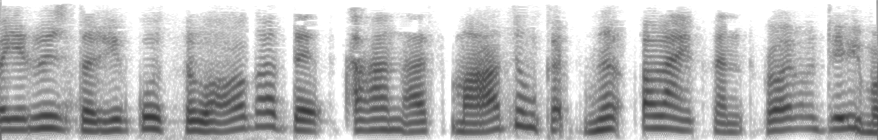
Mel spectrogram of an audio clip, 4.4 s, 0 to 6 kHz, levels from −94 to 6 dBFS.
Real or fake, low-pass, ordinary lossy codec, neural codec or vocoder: fake; 5.4 kHz; MP3, 32 kbps; codec, 16 kHz in and 24 kHz out, 0.4 kbps, LongCat-Audio-Codec, four codebook decoder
